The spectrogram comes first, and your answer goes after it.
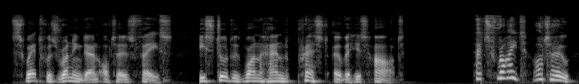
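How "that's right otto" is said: very high woman's cheer; shouted encouragement. A narrator's reading. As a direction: call it out high to urge him on. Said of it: "shouted Sacharissa".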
